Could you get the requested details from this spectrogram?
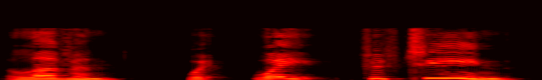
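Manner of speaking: excited counting. A narrator's reading. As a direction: call out each new count in delight. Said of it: "shouted Anita from the other room".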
